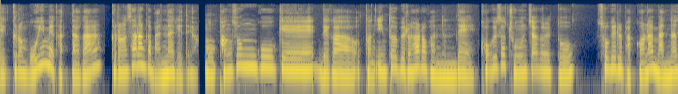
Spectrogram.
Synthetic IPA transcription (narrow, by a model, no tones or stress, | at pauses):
ekɯɾʌnmoime̞kat̚t͈aɡakɯɾʌnsʰaɾamɡamanːaɡe̞dwe̞jomwʌpaŋsʰoŋɡuɡe̞ne̞ɡaʌt͈ʌnʔintʰʌbjuɾɯɭɦaɾʌɡanːɯnde̞kʌɡisʰʌt͡ɕoɯnt͡ɕ͈aɡɯɭt͈o | sʰoɡeɾɯɭpak̚k͈ʌnamanːa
